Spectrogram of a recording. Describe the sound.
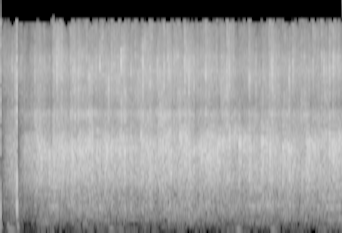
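Members of a legislative House applaud to welcome visiting municipal officials, a steady, loud burst of many hands clapping that holds evenly throughout.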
